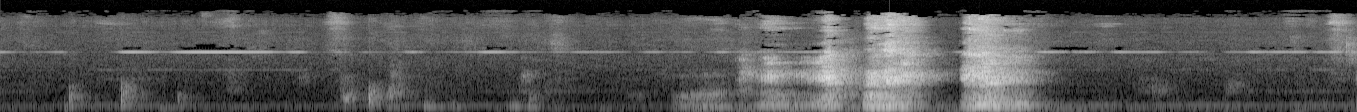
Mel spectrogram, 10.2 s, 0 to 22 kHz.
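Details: Labrador Retriever puppies in their sixth week, a litter of six born January 18, 2022, on a live puppy cam indoors: a few soft taps and rustles, then three loud rough growling bursts close together near the end, with a steady background hum.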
